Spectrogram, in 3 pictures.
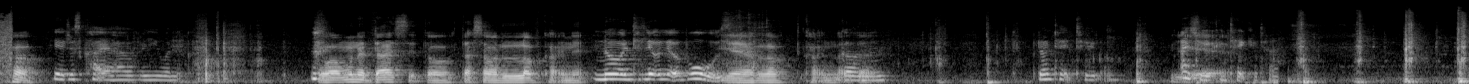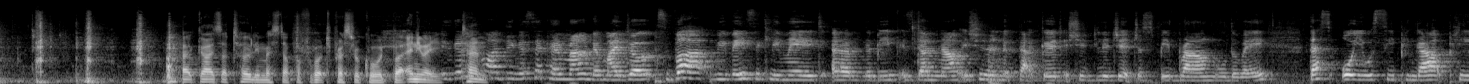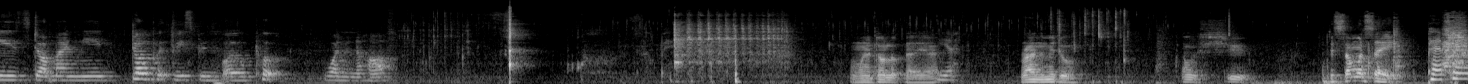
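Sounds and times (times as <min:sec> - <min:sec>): knife chopping on cutting board: 0:12.9 - 0:16.5.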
